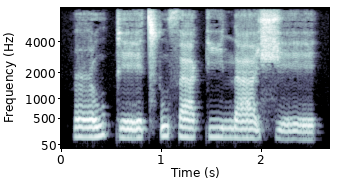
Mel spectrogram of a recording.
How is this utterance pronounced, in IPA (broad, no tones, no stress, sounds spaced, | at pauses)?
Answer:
ʕ u k eː t͡sʼ u θ aː k i n aː ç e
